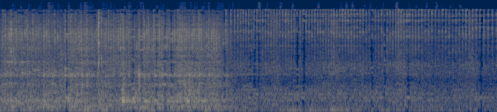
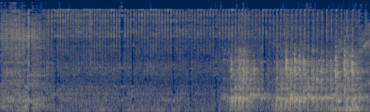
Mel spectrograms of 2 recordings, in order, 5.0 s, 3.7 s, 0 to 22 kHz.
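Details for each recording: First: Barracuda dual-suspension trail bike, rusty, on a stand after spraying gears with WD-40: steady fast freewheel ticking under a light hissing scrape as cranks spin; chain rubbing on a sprocket face. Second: Barracuda dual-suspension trail bike on a stand, chain and gears sprayed with WD-40: cranks spin freely with light, even freewheel ticking, no grinding or squeal; chain drivetrain now runs smoothly.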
